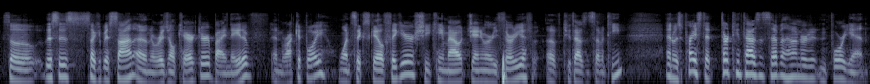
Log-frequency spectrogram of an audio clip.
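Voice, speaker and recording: Man streamer, bright forceful voice, loose casual commentary, dull lo-fi home recording. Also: medium pitch, expressive, moderate pace. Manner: chatty, rambling, often restarts mid-sentence. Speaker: livestream host.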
